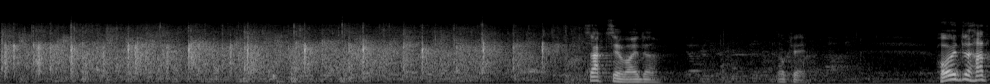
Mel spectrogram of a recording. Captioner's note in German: Allgemeiner Beifall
